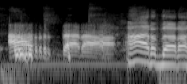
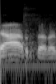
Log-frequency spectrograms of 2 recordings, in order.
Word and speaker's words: Ardara: Comunque Federico, è Ardara, accidenti, ho sbagliato, scusami. – Sai che noi sardi ci teniamo tanto, quindi è Ardara, con l'accento sulla prima sillaba.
